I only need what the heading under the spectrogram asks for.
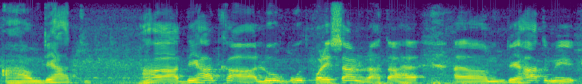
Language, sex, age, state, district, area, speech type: Urdu, male, 60+, Bihar, Darbhanga, rural, spontaneous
